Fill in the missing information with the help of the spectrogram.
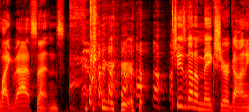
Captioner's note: people laughing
